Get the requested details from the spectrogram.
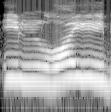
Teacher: گلے کے ابتدائی حصے سے حرف غین ادا ہوتی ہے۔ یہ موٹے حروفوں میں سے ہے، یہ ہمیشہ موٹی پڑھی جائے گی۔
